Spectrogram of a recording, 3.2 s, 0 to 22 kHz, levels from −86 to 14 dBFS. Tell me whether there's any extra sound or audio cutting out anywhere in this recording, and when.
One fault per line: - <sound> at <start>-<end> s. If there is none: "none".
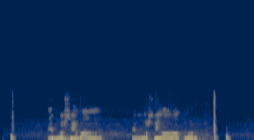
none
